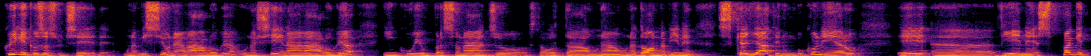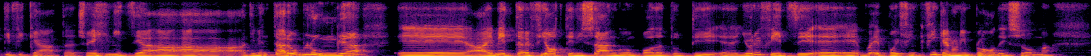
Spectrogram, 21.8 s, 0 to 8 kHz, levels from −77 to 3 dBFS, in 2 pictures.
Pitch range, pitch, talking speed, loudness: 145-180 Hz, 160 Hz, 155 wpm, -18 LUFS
